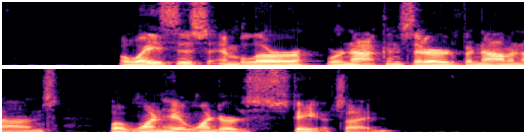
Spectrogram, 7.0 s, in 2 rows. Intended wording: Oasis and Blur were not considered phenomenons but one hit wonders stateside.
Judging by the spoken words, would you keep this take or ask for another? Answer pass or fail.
pass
